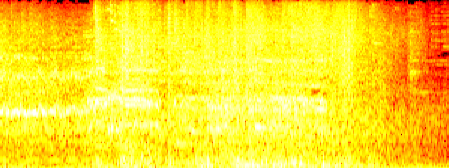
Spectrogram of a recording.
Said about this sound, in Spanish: Instantes después, el auto volcó, dando varias vueltas.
